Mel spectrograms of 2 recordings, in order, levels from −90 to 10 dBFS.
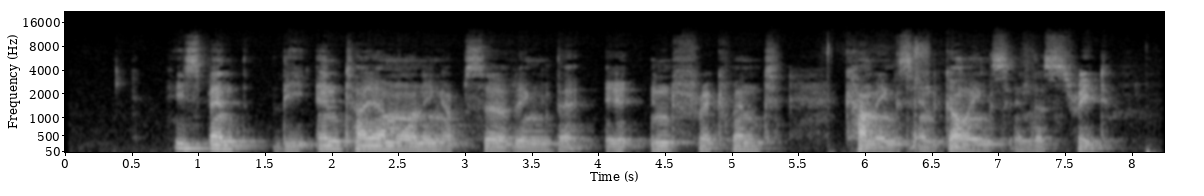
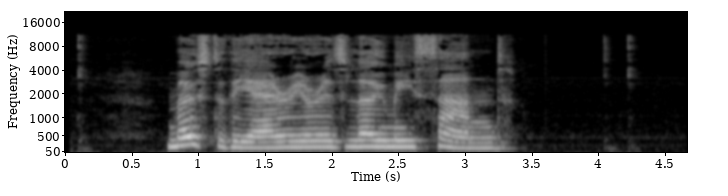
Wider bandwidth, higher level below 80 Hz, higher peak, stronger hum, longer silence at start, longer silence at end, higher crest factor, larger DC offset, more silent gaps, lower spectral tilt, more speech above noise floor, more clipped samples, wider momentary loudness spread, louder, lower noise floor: about the same, 12.5 kHz vs 11.5 kHz; first, -56 dBFS vs -62 dBFS; about the same, -2 dBFS vs -2 dBFS; neither; about the same, 0.8 s vs 0.75 s; second, 0.1 s vs 1.35 s; about the same, 22 dB vs 18 dB; neither; neither; about the same, -5 dB/octave vs -5 dB/octave; second, 30 dB vs 52 dB; neither; about the same, 12 LU vs 12 LU; second, -24 LUFS vs -19 LUFS; second, -54 dBFS vs -70 dBFS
